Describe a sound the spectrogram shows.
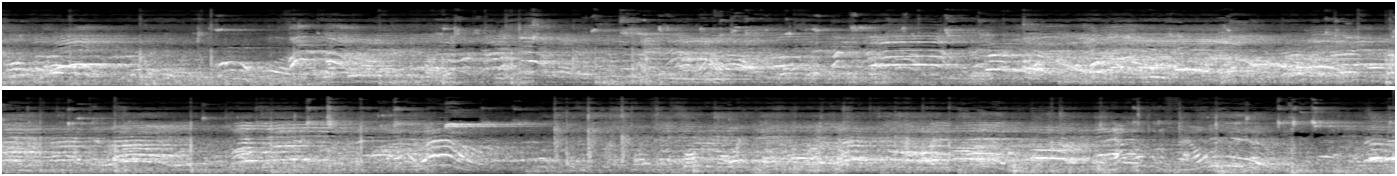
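A crowd of spectators chatters and calls out nearby in a large echoing gym.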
